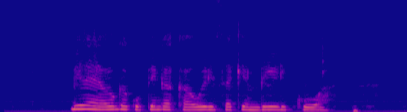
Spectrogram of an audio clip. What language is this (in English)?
Swahili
